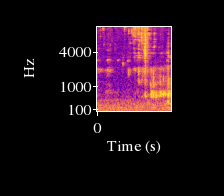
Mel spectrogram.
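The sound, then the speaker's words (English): Moose Drool brown ale from Big Sky Brewing Company in Montana, 5% alcohol by volume, pours into a glass with a soft, fizzy trickle and scattered bright drips and splashes, fairly quiet, with no talking. “Want to pour?”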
